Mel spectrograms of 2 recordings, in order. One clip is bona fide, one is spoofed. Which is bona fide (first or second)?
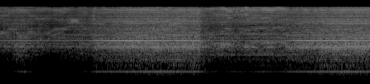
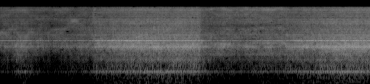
first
